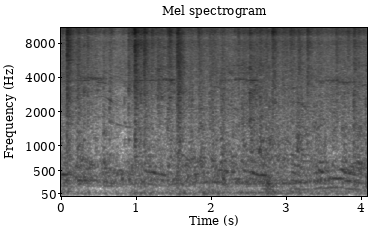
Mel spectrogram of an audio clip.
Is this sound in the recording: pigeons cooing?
yes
